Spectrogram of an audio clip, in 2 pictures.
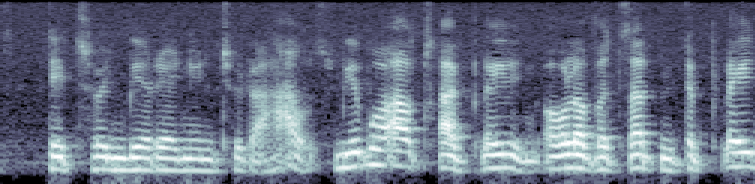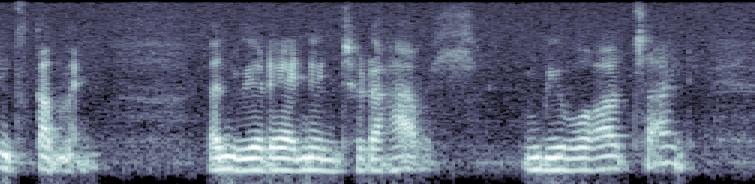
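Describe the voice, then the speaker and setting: In a German accent, a woman speaks at a fairly slow pace. Her pitch is very deep and low, with ordinary pitch variation. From Germany. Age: 80s+. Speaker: war survivor recalling childhood. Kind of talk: reminiscing, casual storytelling. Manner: halting.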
